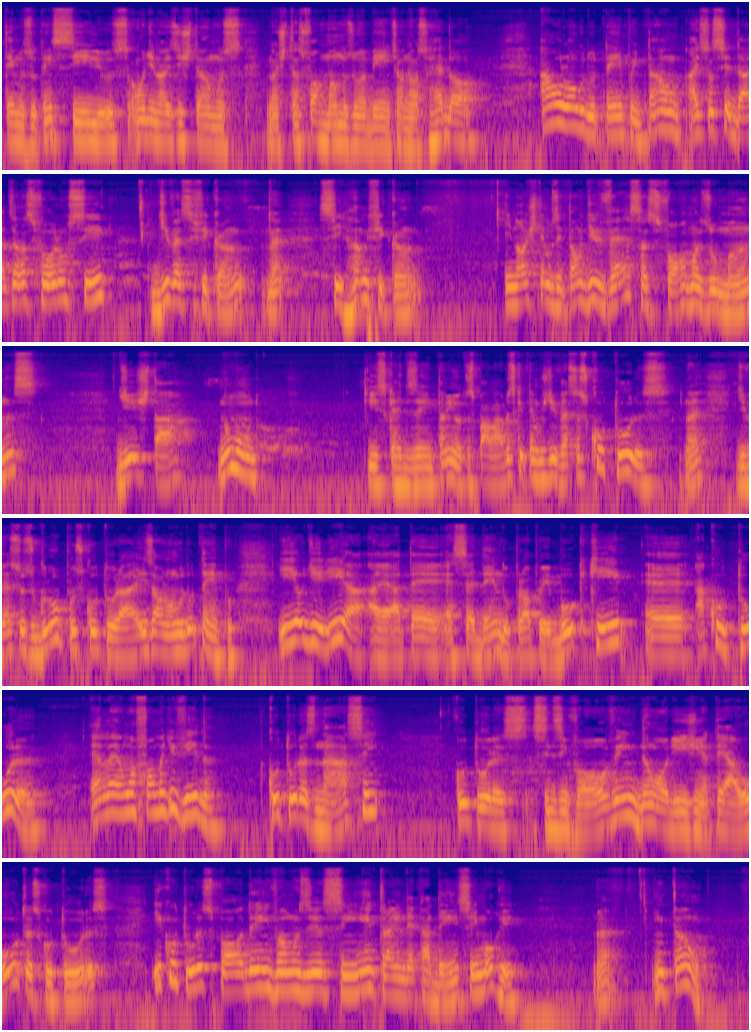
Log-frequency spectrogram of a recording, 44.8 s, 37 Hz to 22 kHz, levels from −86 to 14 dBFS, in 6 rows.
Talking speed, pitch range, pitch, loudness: 135 wpm, 115-165 Hz, 130 Hz, -20 LUFS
